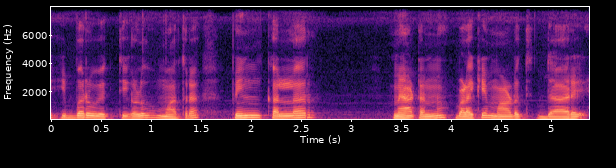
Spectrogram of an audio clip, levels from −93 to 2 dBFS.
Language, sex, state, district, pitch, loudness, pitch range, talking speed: Kannada, male, Karnataka, Koppal, 140 Hz, -14 LUFS, 130-150 Hz, 100 wpm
